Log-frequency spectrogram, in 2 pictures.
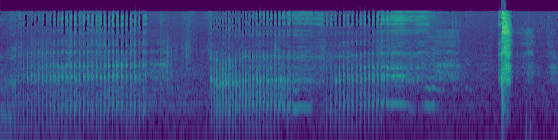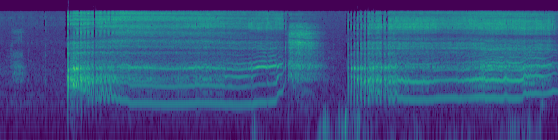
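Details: Ten-year-old white Pekingese male eating a bone and disturbed at his meal. He lets out drawn-out, tonal grumbling growls whose pitch bends and wavers, in bursts of several seconds separated by short quiet gaps. One sharp click is heard.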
